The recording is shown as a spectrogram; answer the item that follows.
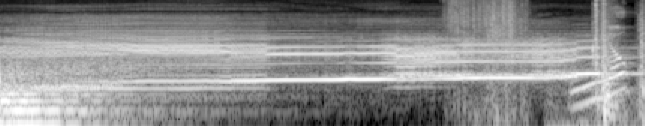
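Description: A cartoon lemon child's long, held scream on one high note that rises slightly in pitch, after a low rumble in the first second.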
